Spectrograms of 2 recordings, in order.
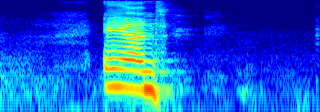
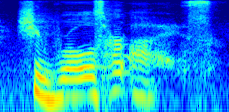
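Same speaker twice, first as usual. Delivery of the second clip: hushed whisper; 5 semitones lower, 13 dB quieter, much slower than usual. Retold or imitated. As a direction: drop to a voiceless whisper, as if confiding. Employee's complaint confided to the room.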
